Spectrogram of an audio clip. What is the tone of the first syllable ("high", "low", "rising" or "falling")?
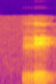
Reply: high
